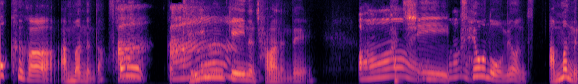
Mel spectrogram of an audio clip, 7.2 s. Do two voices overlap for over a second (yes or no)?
yes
